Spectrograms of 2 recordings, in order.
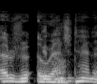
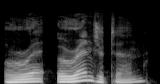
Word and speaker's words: Orangutan: Aber es ist krass, wie das wird ja gleich geschrieben, nur komplett anders ausgesprochen. – Orangutan, so sagen die. – Orangutan. – Und du sagst, ich stand da wie so ein deutscher Honk und meinte Orang-Utan.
